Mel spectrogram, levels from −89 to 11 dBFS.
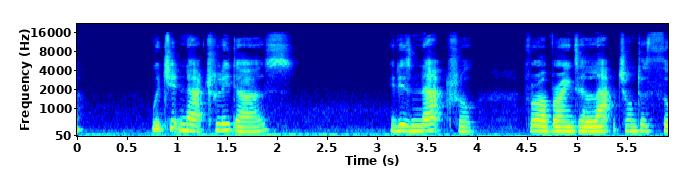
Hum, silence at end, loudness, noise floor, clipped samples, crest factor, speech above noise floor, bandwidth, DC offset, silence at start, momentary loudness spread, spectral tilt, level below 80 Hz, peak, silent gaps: none; 0 s; -30 LUFS; -53 dBFS; under 0.1%; 18 dB; 24 dB; 15.5 kHz; under 0.1%; 0 s; 13 LU; -5.5 dB/octave; -52 dBFS; -12 dBFS; none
